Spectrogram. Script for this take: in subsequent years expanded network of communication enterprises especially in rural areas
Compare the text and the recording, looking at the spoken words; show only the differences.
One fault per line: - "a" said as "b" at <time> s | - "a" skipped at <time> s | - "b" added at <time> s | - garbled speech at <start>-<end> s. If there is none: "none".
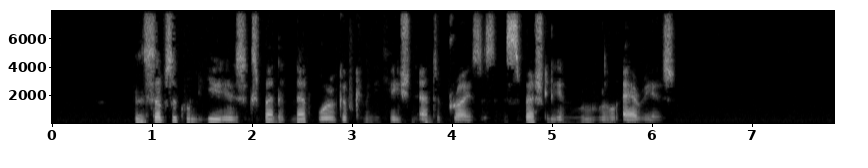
none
